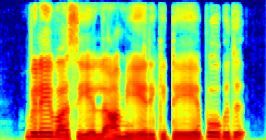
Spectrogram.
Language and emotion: Tamil, sad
